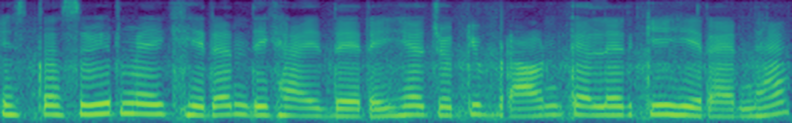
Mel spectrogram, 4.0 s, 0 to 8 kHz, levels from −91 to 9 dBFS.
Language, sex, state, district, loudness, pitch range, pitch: Hindi, female, Uttar Pradesh, Deoria, -12 LUFS, 200-225 Hz, 215 Hz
